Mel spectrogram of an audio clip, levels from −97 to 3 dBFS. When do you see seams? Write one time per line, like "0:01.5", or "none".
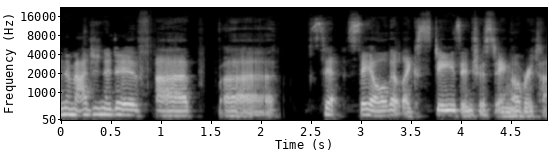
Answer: none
